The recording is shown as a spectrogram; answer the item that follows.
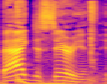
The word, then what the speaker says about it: Bagdasarian: Bagdasarian is actually a better way to pronounce that.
